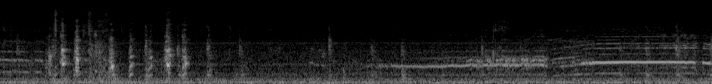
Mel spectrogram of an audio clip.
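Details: Backyard hens and rooster on July 18, 2024; a quick series of sharp clucks in the first two seconds, then a rising drawn-out call building into a long, steady, harmonic crow at the end, over low background rumble.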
